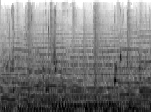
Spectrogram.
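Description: Salt being stirred into cold whey, soft wet sloshing and drips of liquid moving close by, brief and continuous.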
